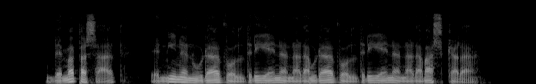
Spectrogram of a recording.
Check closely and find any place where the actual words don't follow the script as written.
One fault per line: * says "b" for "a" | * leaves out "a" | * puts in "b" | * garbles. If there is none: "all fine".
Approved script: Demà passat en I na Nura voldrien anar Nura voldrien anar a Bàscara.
all fine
